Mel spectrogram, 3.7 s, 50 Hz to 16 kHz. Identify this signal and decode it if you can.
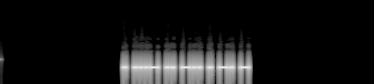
Morse code, heard as a keyed tone, about 44 wpm, 700 Hz. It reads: EVIDENT
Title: LY Suffix - Top 100 Words with Base Words 45wpm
